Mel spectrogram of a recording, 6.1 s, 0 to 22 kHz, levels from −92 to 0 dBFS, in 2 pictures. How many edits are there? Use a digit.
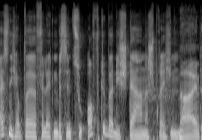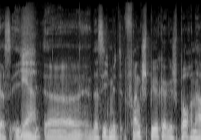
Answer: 2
